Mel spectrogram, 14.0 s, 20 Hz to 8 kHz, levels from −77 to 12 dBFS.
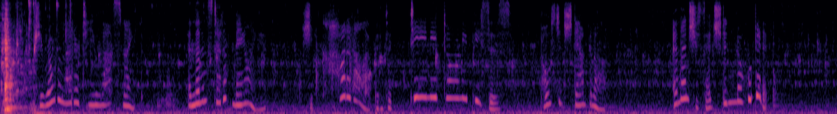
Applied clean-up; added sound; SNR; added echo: none; Bathtub (filling or washing); -3 dB; none.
